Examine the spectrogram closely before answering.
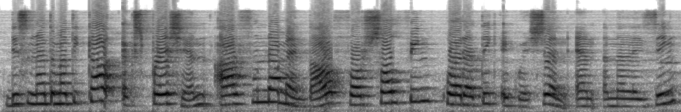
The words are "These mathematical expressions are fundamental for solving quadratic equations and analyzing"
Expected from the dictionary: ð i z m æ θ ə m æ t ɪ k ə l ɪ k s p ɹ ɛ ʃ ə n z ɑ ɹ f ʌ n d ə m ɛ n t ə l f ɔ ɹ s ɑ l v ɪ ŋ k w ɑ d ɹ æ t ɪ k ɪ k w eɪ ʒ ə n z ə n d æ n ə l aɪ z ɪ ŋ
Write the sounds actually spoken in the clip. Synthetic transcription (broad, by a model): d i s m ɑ t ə m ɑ t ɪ k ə l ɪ k s p ɹ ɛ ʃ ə n ɑ ɹ f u n d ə m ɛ n t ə l f ɔ ɹ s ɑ l f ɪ ŋ k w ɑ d ɹ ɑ t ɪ k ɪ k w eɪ s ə n ə n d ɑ n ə l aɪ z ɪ ŋ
